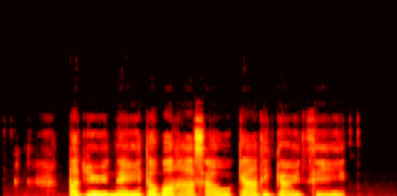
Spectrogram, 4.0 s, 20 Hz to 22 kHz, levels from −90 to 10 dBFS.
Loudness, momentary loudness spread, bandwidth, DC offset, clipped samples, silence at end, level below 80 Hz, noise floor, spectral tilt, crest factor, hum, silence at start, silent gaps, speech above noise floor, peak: -19 LUFS; 18 LU; 9.8 kHz; under 0.1%; under 0.1%; 0.5 s; -52 dBFS; -41 dBFS; -4.5 dB/octave; 18 dB; none; 0.15 s; none; 23 dB; -2 dBFS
